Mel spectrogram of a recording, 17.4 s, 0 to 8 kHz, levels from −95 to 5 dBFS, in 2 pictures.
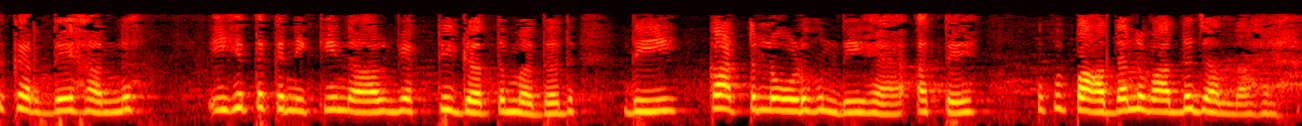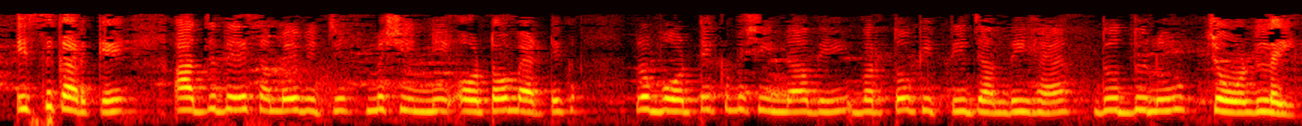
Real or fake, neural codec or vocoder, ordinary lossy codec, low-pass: real; none; MP3, 24 kbps; 7.2 kHz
